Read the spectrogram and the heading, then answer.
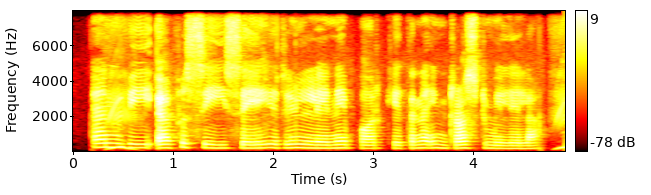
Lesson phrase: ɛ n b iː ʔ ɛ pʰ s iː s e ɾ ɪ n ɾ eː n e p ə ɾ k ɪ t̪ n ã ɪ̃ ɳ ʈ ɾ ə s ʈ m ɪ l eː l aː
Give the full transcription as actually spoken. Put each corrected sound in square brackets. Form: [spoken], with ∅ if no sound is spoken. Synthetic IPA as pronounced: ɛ n b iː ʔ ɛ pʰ s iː s e ɾ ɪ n [l] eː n e p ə ɾ k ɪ t̪ n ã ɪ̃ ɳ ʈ ɾ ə s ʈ m ɪ l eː l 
